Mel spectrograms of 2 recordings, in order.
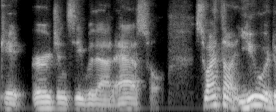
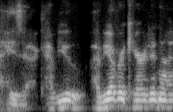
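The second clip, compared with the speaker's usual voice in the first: soft, sweet, kindly tone, play-acted; 4 semitones higher, 7 dB quieter than usual. Retelling what Matt asked Zach; imitating Matt's sweet tone. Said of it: "he said it so sweetly".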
